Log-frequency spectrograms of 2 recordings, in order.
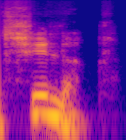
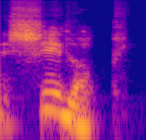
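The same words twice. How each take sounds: First: Said in the usual way. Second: Xilotl said with the stress on XI, the first syllable. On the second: Shown as a demonstration. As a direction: lean on the I of Xilotl, let the tl fade. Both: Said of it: "que el acento va en la I".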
